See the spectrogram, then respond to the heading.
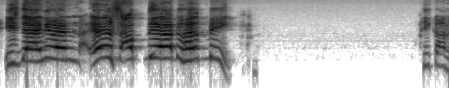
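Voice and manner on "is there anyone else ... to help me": high, loud desperate yell; scream for help. A narrator's reading. Jack, still hanging, screams for another rescuer. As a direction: shout up for someone else. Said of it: "starts screaming again".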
